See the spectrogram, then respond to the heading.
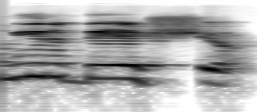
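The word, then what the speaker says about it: निर्देश्यम्: निर्देशम, निर्देशम, यम, यम, मैंने आपको 'यम' का उच्चारण कैसे करने को कहा था? जैसे हम कहते हैं कि खाना बहुत स्वादिष्ट है। तो 'यम्मी' में क्या होता है? य-उ-म-म-य, म-म, एक दोहरा 'म' आता है।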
